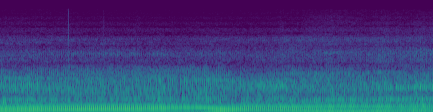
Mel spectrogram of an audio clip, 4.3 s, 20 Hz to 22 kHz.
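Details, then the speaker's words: Cummins 5.9 diesel cold start at 27 degrees after sitting for days, in neutral after waiting on the grid heater: steady deep clatter holding an even raised cold high idle, no misses or surging; healthy. "okay so 27 degrees we're in neutral wait for the grid heater you know she's cold when she kicks you right into high idle"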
